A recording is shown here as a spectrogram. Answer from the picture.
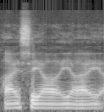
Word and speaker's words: ICLEI: It's the International Council for Local Environmental Initiatives, ICLEI, ICLEI, we pronounce it.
